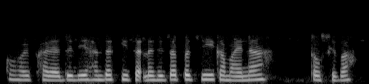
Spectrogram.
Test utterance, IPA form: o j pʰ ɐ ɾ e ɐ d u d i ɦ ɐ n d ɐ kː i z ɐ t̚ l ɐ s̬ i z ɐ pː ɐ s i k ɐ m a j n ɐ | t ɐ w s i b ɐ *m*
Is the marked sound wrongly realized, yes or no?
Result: yes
